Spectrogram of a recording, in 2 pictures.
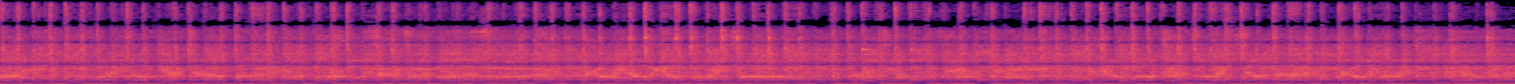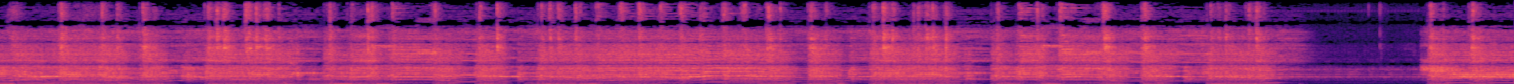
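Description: Electric guitar playing the riffs of a metalcore song. The sound drops away briefly near the end, then the playing comes back in.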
